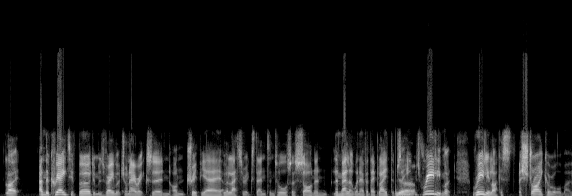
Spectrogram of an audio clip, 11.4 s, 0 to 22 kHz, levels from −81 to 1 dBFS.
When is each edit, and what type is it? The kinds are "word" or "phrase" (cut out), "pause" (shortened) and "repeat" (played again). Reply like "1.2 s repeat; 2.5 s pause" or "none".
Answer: 4.5 s phrase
